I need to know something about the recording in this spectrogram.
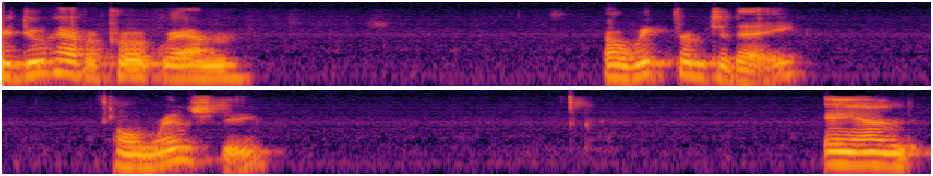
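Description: An elderly woman speaks calmly and close by, in short phrases with pauses.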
